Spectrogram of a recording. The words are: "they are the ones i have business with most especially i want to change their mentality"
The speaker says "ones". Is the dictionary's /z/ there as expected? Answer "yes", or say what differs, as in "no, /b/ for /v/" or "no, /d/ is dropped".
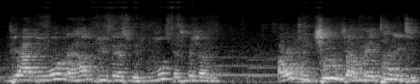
no, /z/ is dropped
